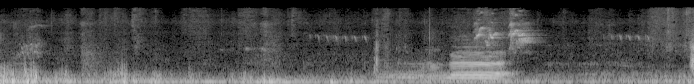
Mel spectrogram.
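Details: Tame village cows roaming leisurely; a single harmonic moo rises and falls near the middle of the clip, over a steady low rumble and background noise.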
